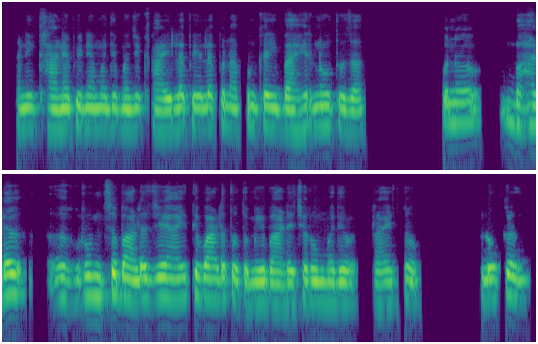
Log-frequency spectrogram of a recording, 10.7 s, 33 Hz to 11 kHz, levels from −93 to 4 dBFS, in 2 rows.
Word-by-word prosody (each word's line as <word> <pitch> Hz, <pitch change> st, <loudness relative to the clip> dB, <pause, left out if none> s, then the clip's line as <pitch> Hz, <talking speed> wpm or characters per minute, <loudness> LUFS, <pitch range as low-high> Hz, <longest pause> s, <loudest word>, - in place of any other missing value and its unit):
आणि 140 Hz, +1 st, 0 dB
खाण्यापिण्यामध्ये 140 Hz, 0 st, +1 dB
म्हणजे 140 Hz, 0 st, +1 dB
खायला-प्यायला 140 Hz, +2 st, 0 dB
पण 150 Hz, -, -1 dB
आपण 140 Hz, +1 st, -3 dB
काही 145 Hz, -1 st, +4 dB
बाहेर 135 Hz, +2 st, -2 dB
नव्हतो 150 Hz, -1 st, 0 dB
जात. 130 Hz, 0 st, -2 dB, 0.8 s
पण 170 Hz, -, -1 dB
अ, 170 Hz, +1 st, -3 dB, 0.5 s
भाडं 160 Hz, +3 st, +3 dB, 0.6 s
रूमच 160 Hz, 0 st, +2 dB
भाडं 150 Hz, -1 st, +5 dB
जे 155 Hz, +1 st, +4 dB
आहे, 150 Hz, 0 st, -2 dB
ते -, -, 0 dB
वाढत 150 Hz, -2 st, +1 dB
होतं. 135 Hz, -, +1 dB
मी 135 Hz, 0 st, +5 dB
भाड्याच्या 130 Hz, +1 st, 0 dB
रूममध्ये 135 Hz, -1 st, +3 dB, 0.3 s
राहायचो. 130 Hz, +2 st, -3 dB, 0.7 s
लोकल 145 Hz, +1 st, +2 dB
140 Hz, 140 wpm, -22 LUFS, 135-150 Hz, 0.8 s, भाडं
